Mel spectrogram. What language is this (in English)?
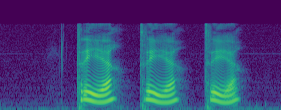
Norwegian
